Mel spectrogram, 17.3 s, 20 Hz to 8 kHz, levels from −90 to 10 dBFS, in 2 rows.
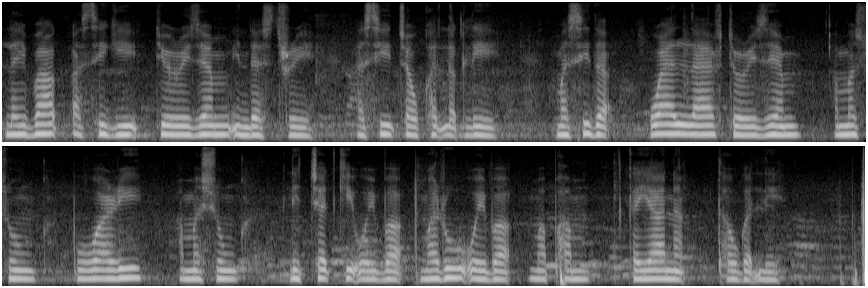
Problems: background sounds at intervals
